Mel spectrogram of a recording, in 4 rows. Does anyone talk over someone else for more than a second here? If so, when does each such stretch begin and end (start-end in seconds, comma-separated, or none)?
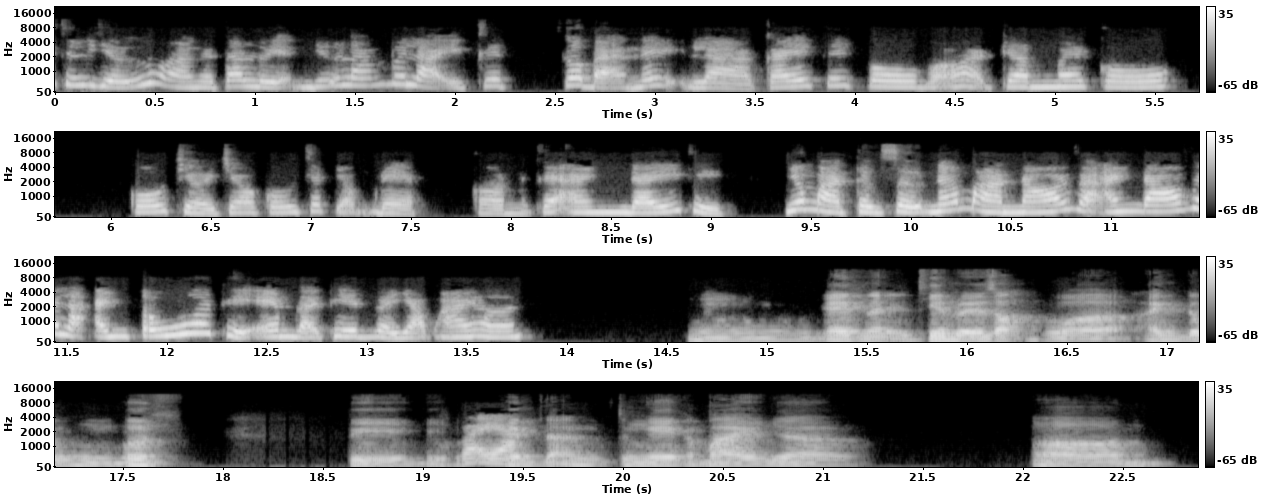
none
